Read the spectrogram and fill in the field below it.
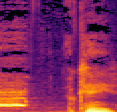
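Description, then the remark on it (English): A free-ranging bird on the ground calls twice, a short nasal cluck followed after a brief pause by a lower, throaty one, both fairly loud against a quiet background. “That bird is just around on the ground.”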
